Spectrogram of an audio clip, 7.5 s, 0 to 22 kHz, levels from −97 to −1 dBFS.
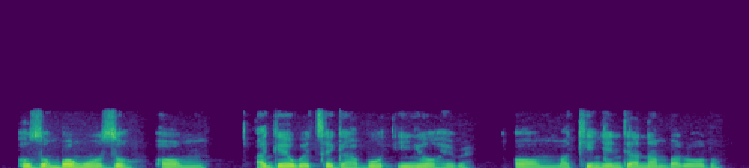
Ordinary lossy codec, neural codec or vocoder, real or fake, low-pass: none; none; real; none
